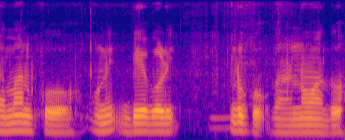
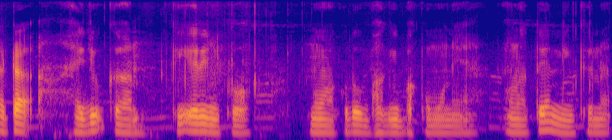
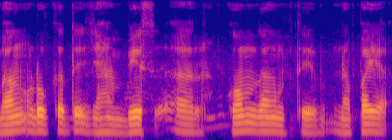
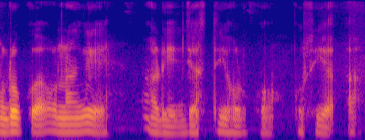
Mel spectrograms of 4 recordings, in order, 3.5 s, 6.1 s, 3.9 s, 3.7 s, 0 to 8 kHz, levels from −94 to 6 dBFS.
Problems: none marked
